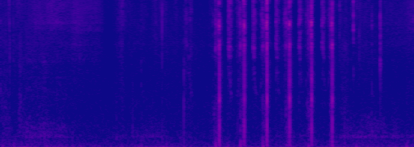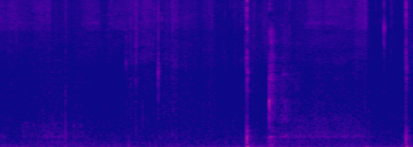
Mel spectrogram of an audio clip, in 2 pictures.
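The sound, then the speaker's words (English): Scissors cutting: a rapid run of many crisp, sharp snips, then a few scattered single snips over a quiet background. “Have to cut this one.”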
